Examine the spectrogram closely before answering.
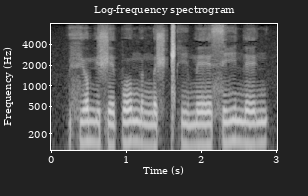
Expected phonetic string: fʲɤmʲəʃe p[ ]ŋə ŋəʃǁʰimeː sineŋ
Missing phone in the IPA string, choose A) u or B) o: B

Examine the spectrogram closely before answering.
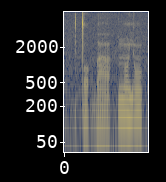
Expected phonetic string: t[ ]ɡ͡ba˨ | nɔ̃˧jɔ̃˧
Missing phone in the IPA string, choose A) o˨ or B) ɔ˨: B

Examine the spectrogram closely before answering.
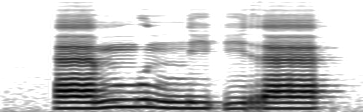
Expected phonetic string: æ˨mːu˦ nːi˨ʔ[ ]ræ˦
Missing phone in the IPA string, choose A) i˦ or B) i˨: B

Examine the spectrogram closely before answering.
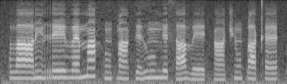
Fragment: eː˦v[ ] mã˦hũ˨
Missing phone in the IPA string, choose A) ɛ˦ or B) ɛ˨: A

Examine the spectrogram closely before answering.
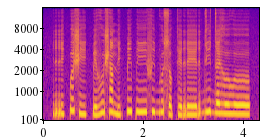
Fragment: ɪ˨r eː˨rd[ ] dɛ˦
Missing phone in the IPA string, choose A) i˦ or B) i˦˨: A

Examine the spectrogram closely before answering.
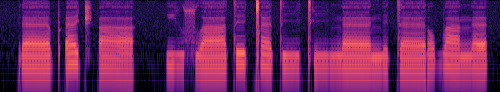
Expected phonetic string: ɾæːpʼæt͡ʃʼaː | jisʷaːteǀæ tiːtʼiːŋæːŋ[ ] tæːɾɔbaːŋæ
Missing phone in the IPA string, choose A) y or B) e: B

